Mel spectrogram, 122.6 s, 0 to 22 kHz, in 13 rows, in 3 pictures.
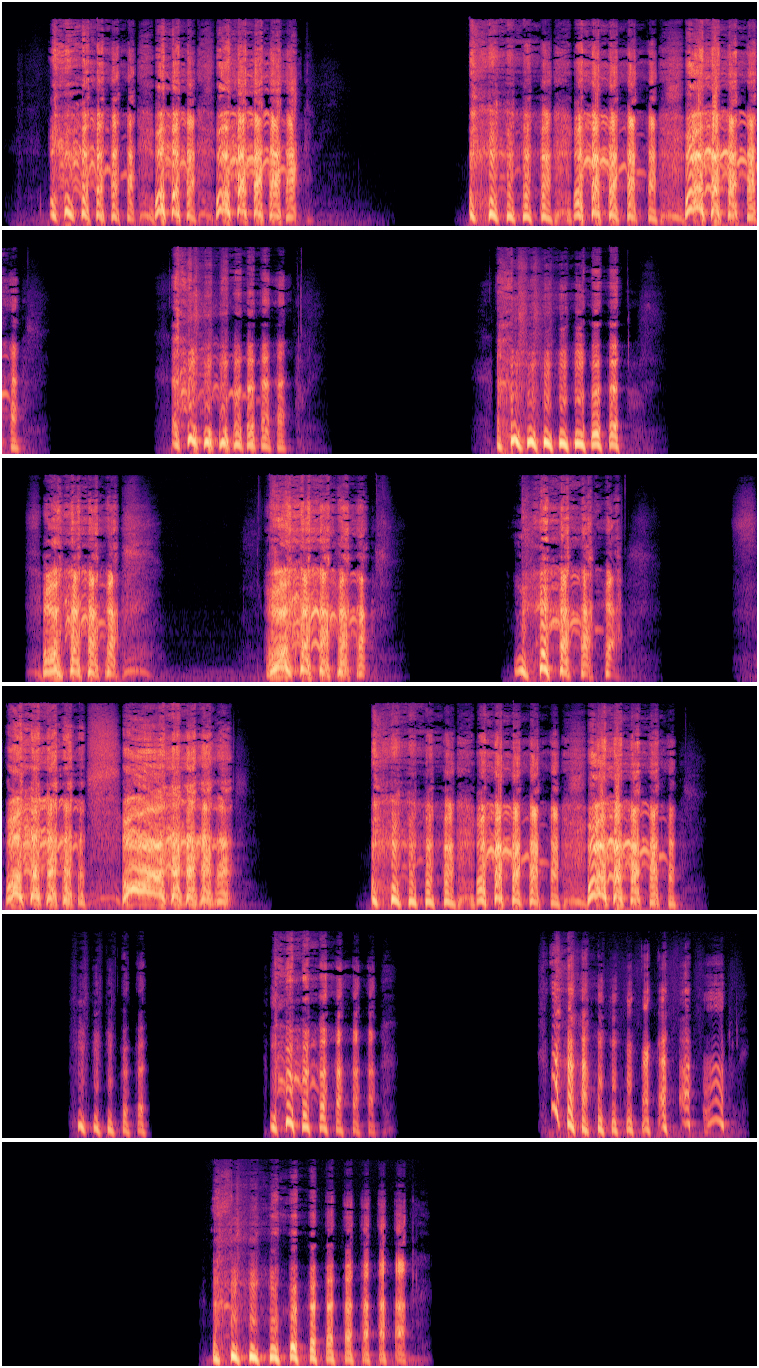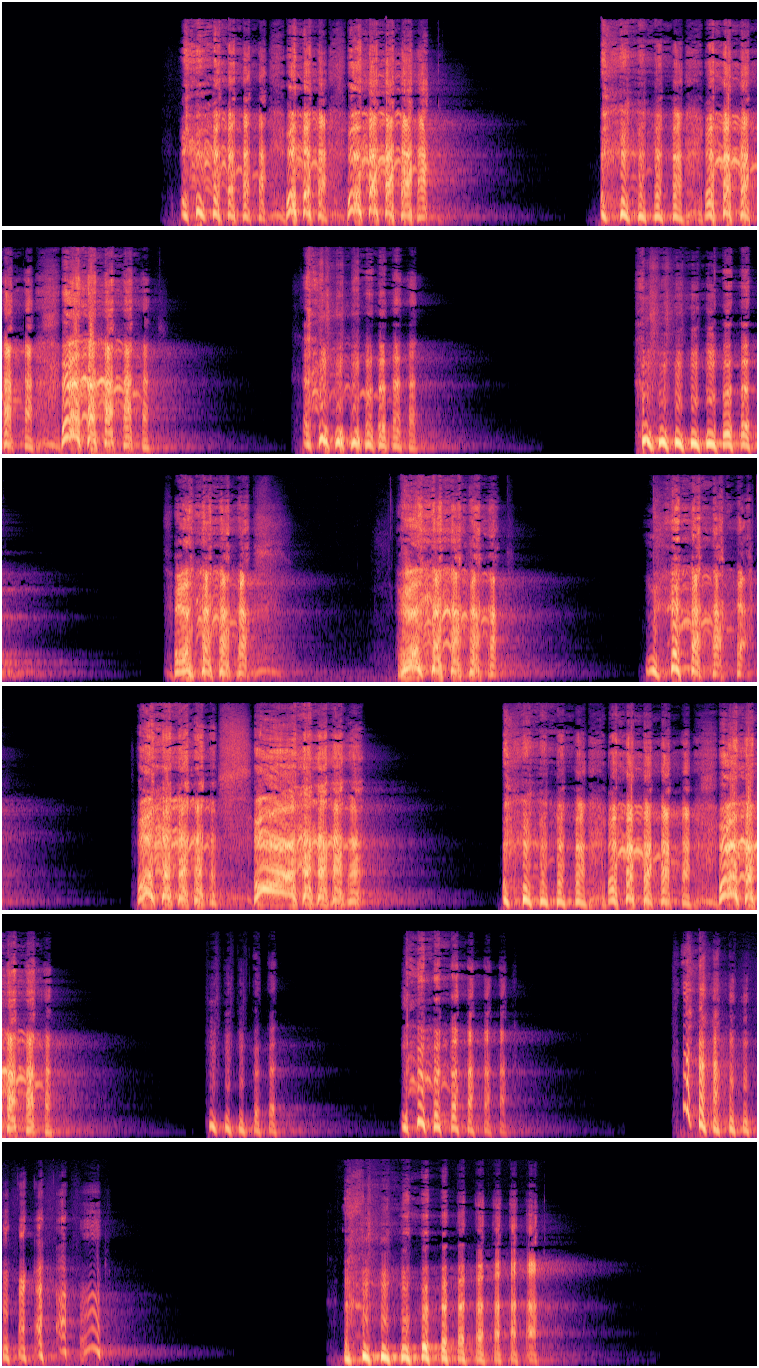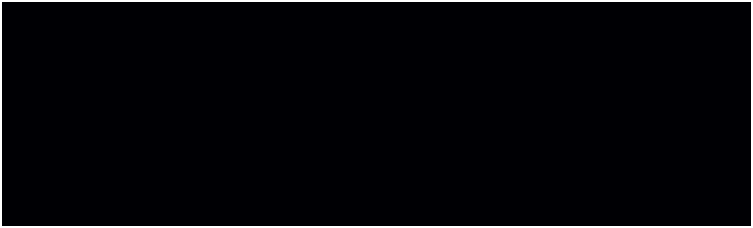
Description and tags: My stab at a maniacal bad guy laugh.
Rode NTG-3 inside of a fort made of bass traps.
